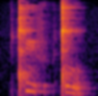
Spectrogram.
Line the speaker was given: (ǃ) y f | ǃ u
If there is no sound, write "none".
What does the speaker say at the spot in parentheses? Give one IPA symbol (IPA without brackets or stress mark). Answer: ǃʰ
